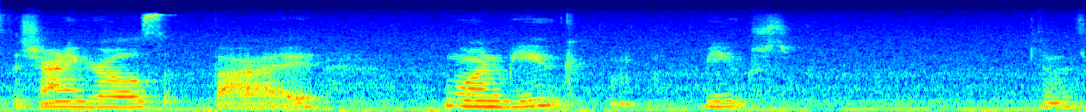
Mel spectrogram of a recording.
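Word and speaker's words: Beukes: The 4th book I read, in the last physical book that I read, is The Shining Girls by Lauren Bukes. That's how you pronounce her last name.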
